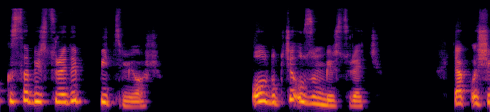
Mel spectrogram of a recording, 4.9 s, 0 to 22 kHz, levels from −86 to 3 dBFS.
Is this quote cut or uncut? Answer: uncut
